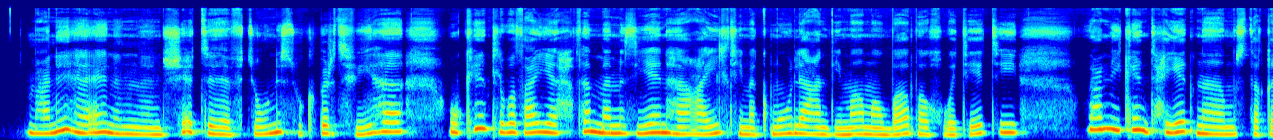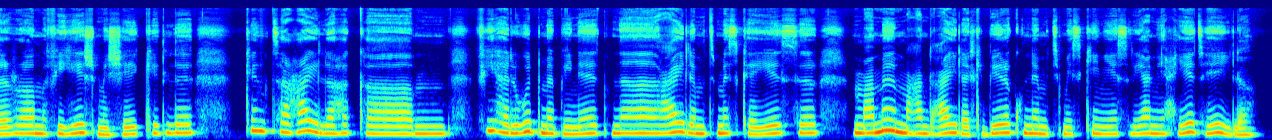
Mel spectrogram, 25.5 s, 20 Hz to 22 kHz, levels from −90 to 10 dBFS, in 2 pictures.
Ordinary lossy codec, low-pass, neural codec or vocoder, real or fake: none; 19.8 kHz; none; real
